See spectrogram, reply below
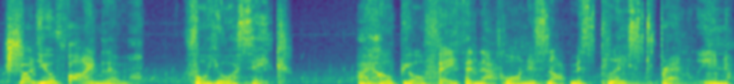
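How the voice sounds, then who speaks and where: An actor playing a stern, wise old witch matron in a fantasy game, speaking in a measured, formal way. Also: mid-range voice, lively intonation. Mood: stern warning. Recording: noisy ambience behind the voice. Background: game ambience noise.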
